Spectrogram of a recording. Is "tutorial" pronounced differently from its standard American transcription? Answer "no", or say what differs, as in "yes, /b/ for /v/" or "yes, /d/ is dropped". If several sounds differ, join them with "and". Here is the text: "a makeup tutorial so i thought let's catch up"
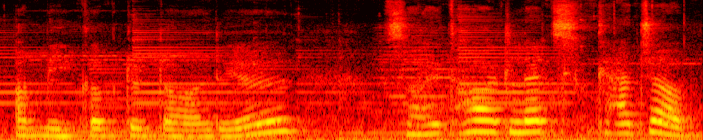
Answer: yes, /l/ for /ɹ/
